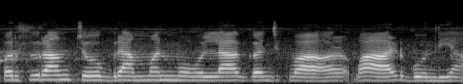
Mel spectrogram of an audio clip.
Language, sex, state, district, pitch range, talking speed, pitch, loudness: Hindi, female, Maharashtra, Gondia, 180-200 Hz, 75 wpm, 190 Hz, -16 LUFS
